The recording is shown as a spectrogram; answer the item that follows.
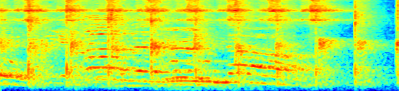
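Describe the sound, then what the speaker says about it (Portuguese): A church congregation claps in a regular rhythm of sharp beats, with a voice speaking or singing over the clapping until it stops abruptly. "receba a serva do Senhor com palmas para Jesus Cristo."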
